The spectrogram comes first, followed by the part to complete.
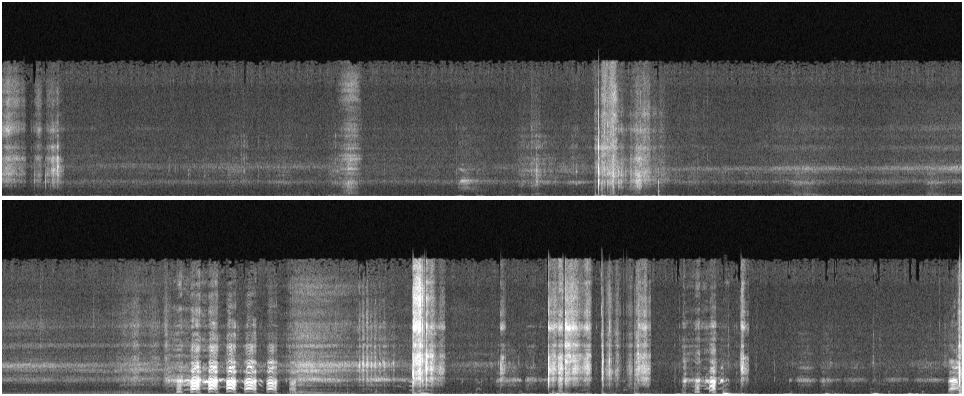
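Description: BMW GS boxer-twin adventure motorcycle engine running low and revving briefly as the heavy bike is ridden at a crawl down a steep, rutted dirt trail. Scattered knocks run through it, and a sharp thump comes near the end as the nearly stopped bike tips over.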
